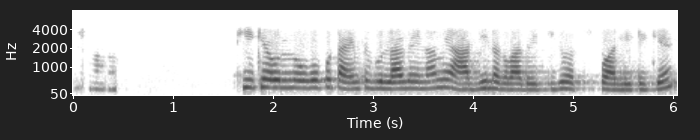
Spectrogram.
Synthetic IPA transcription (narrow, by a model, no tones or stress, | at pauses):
ɦãː | ʈʰiːkɦɛʊnloːɡõkoʈaːɪmpebʊlad̪eːnamɛ̃aːɡbʱilɐɡʋad̪eːt̪iɦũɐtːt͡ʃʰi̥kʋaːliʈikeː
